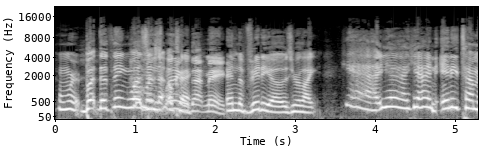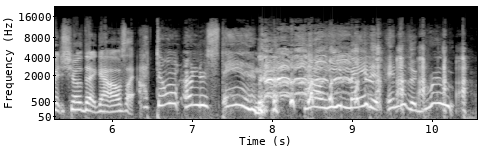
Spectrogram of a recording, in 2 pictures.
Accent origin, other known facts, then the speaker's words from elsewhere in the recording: Mississippi, United States; I'm mocking my home state.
